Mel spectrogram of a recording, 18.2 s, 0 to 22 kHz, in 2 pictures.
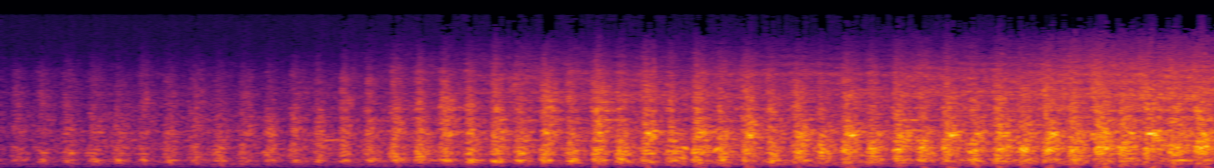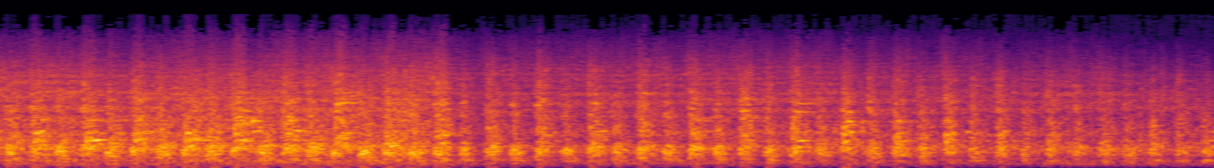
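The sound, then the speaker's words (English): A Class B1 steam locomotive, number 61330, labours up the gradient at Dunfermline in Fife, its exhaust a loud, steady stream of rapid, rhythmic chuffs that swell in the first few seconds and then hold strong, with no voices. “It's a Class B1, 61330, and it's heading up the gradient at Dunfermline in Fife.”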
